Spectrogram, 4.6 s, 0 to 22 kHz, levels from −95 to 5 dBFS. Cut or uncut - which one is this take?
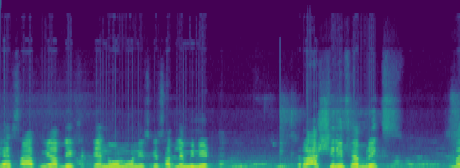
cut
